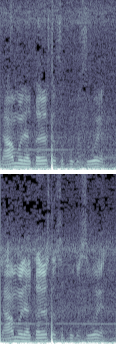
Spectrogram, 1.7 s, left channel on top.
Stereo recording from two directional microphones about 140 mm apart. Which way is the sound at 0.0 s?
Centre (ahead or behind).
